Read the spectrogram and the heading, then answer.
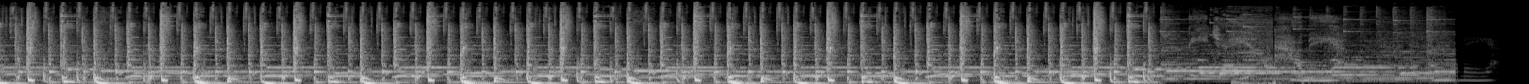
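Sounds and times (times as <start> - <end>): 
dhol remix of a Punjabi song: 0.0 - 11.8.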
